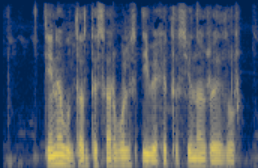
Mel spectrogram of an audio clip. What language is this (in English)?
Spanish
